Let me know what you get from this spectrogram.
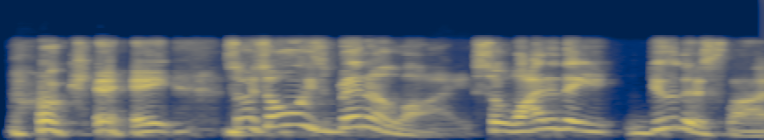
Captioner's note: laugh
